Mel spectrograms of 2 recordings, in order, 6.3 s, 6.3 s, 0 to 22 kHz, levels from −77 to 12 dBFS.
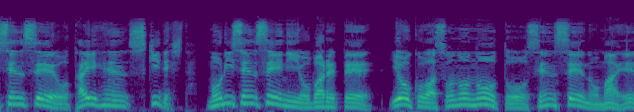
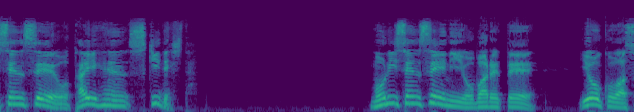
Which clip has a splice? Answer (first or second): first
